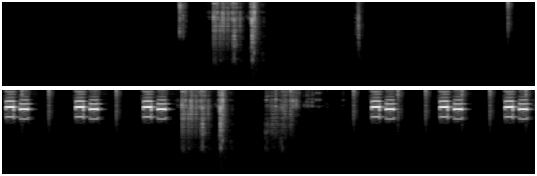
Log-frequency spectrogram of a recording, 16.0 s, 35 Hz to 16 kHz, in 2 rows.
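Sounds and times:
two-note electronic beeps: 8.1s - 8.5s, 9.1s - 9.5s, 13.6s - 14.0s, 14.6s - 15.0s, 15.6s - 16.0s.

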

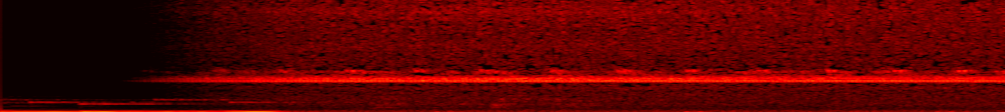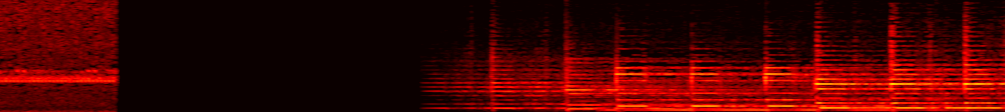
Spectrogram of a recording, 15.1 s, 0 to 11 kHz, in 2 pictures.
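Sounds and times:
high-pitched insect trill: 1.1s - 8.4s.

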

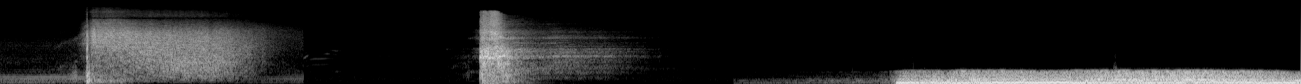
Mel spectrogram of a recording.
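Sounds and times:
sharp loud blast: 0.8s - 2.6s, 4.8s - 6.3s
rocket motor rushing: 0.8s - 3.0s.

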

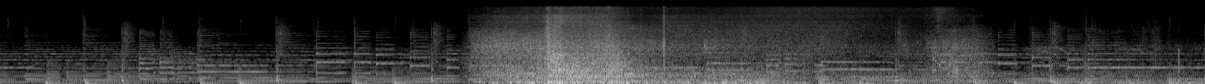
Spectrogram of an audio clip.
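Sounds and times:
sea wave breaking on sand: 4.6s - 10.0s.

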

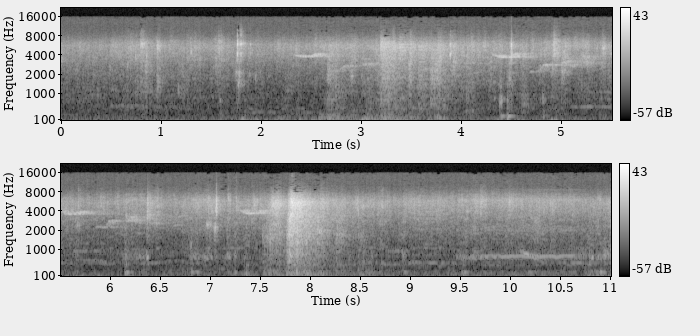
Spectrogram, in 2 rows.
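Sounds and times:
outdoor background noise: 0.0s - 11.0s
birds whistling: 2.3s - 11.0s
rustling: 2.4s - 11.0s.

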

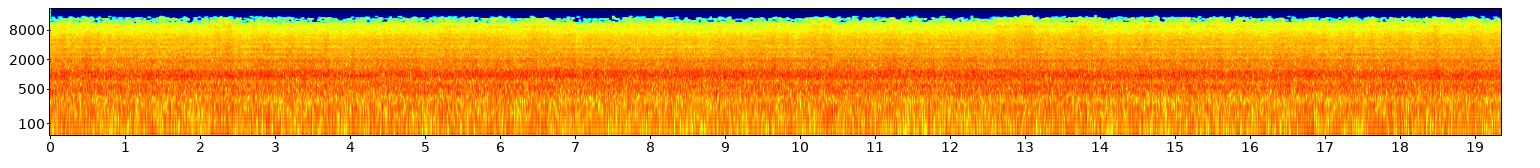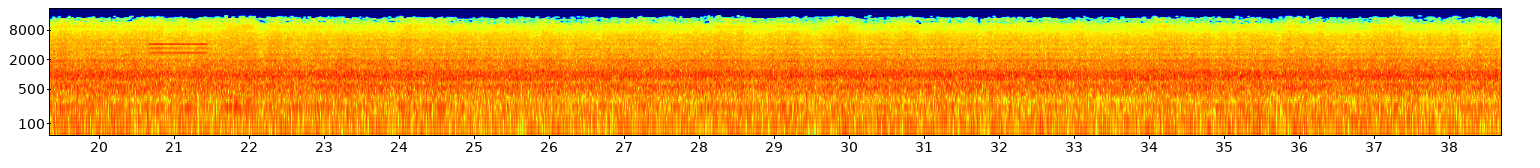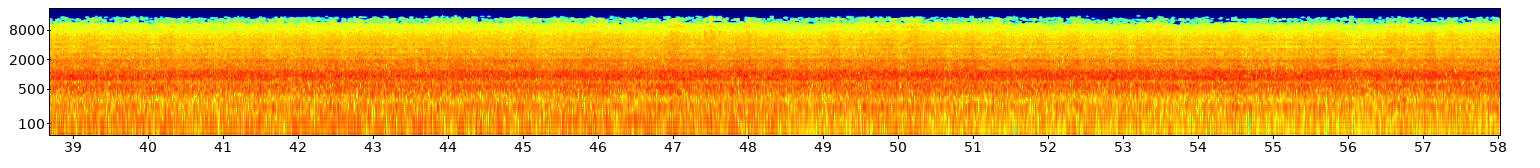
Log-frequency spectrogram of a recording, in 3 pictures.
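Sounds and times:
train engine and wheel noise: 0.0s - 58.0s
high-pitched beep: 20.6s - 21.8s.

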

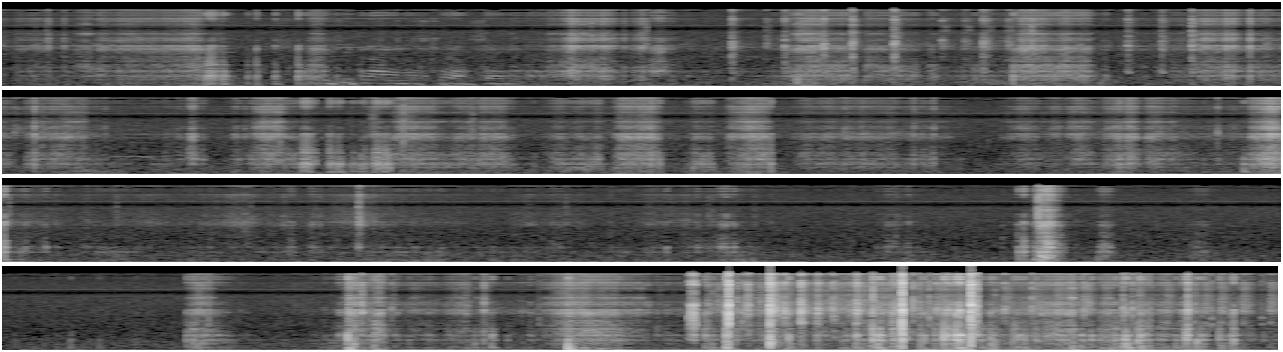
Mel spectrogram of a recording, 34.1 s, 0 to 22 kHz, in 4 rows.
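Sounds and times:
rustling through dense brush: 27.7s - 34.0s.

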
